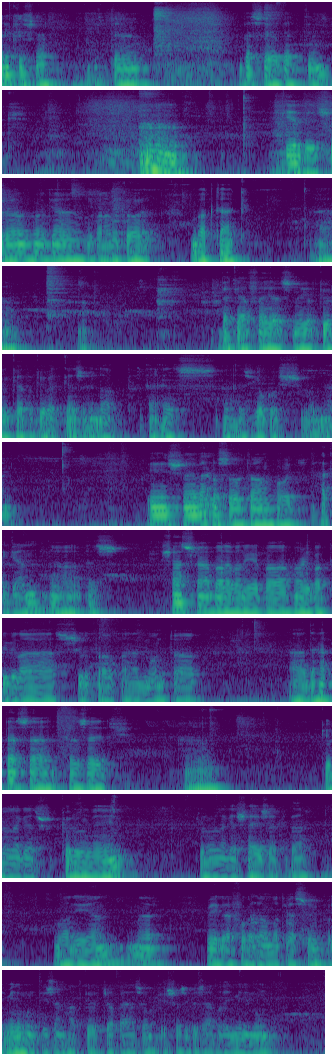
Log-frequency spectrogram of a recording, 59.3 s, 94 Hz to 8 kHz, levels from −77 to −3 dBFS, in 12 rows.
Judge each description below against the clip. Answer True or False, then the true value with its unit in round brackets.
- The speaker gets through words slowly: True (60 wpm)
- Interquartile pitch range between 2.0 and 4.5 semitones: True (2.5 semitones)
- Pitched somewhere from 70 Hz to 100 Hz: True (75 Hz)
